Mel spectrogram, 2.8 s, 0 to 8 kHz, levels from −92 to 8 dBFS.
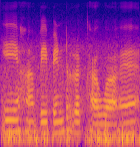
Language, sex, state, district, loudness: Hindi, female, Haryana, Charkhi Dadri, -15 LUFS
